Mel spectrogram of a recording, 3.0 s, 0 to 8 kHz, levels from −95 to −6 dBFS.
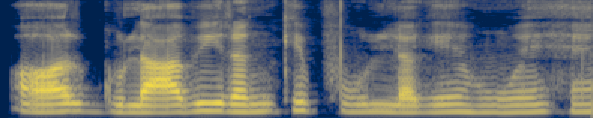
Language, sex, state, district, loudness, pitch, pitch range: Hindi, female, Jharkhand, Ranchi, -20 LUFS, 185 Hz, 175-190 Hz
